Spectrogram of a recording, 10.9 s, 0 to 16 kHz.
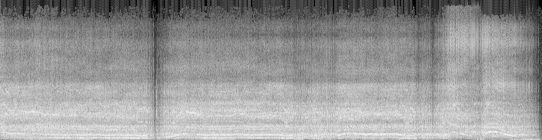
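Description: Milwaukee M18 cordless chainsaw cutting through a log, the electric motor's whine sagging in pitch as it bogs under load and climbing again as it frees up, with a brief let-off about three seconds in. Running on a 5 Ah battery, it sounds short of power.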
